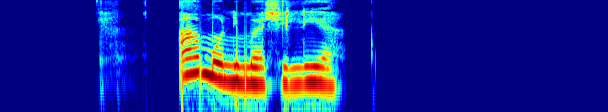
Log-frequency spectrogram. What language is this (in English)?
Central Puebla Nahuatl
